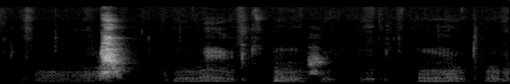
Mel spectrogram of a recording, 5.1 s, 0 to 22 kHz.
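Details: Indoors, Jack Russell terrier girls Heaven and Diva on evening duty with a Golden Retriever mother and her 3.5-week-old puppies; low rumbling growls come in bursts of about a second, with one sharp louder yelp-like sound near the start.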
